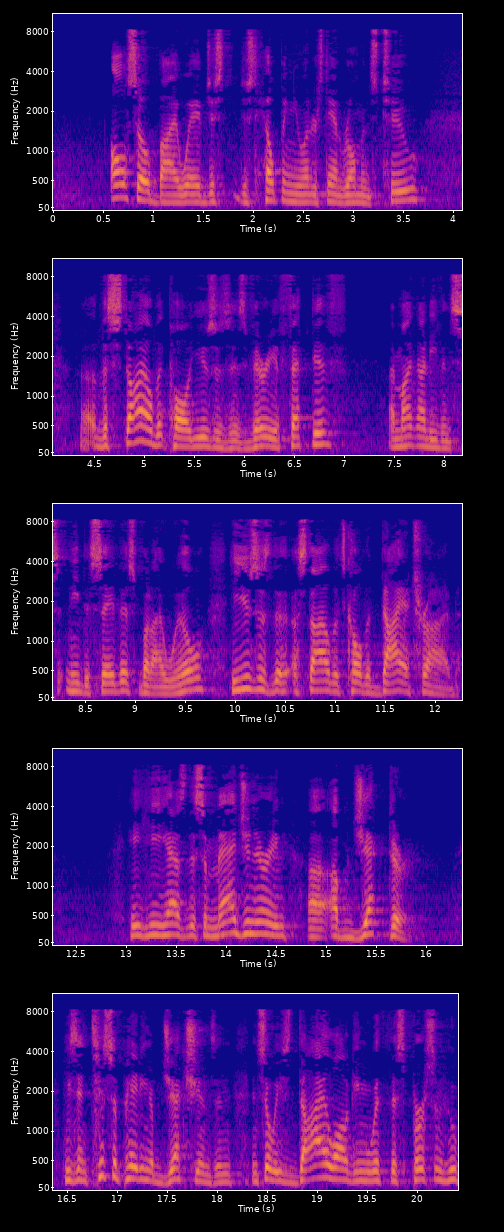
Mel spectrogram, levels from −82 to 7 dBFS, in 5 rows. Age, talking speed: 30-49, 175 wpm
